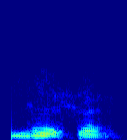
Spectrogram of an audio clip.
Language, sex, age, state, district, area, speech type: Hindi, male, 45-60, Uttar Pradesh, Chandauli, urban, conversation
